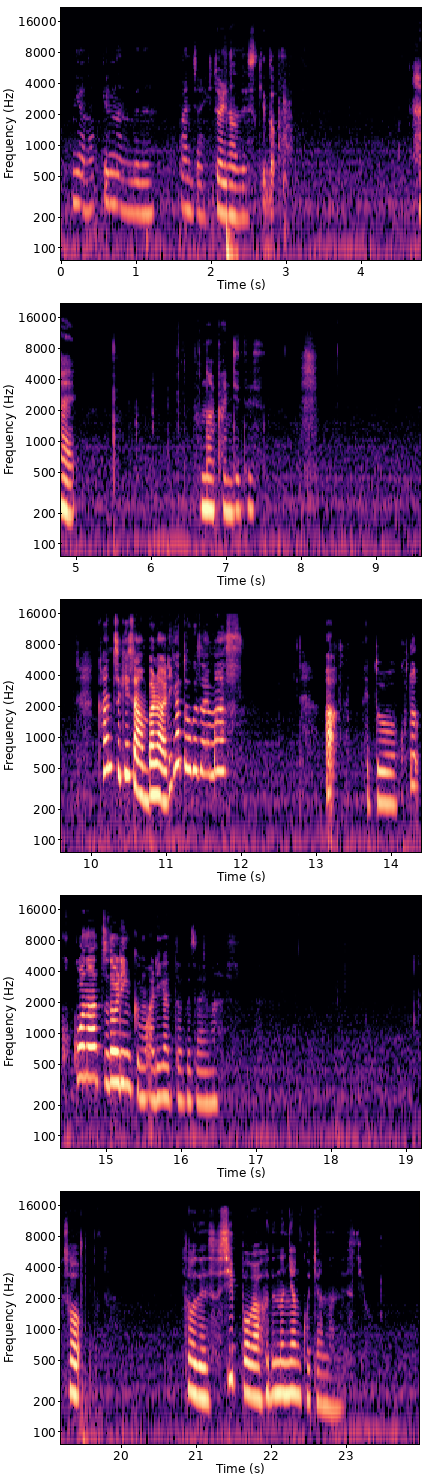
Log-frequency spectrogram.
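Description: A girl speaks brightly and close, in bursts with pauses.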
